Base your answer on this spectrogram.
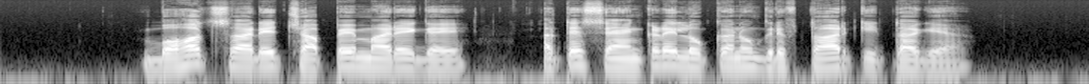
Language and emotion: Punjabi, neutral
